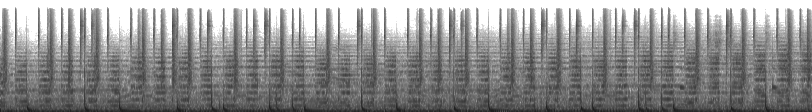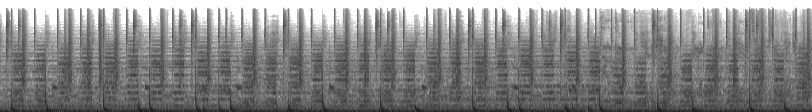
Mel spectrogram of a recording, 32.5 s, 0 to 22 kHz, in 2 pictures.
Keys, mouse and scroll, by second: 0.3-1.5 drag, 2.0-3.1 shift+drag, 3.1 middle click, 3.8 scroll up 2, 4.0-4.5 scroll down 3, 4.3 middle click, 4.7 shift+click, 5.1 click, 5.8 click, 6.8 click, 7.3 click, 7.6 shift+click, 8.1 ctrl+l, 8.6-9.0 scroll up 2, 8.7 middle click, 9.1 middle click, 9.5 Tab, 10.1 ctrl+r, 11.3 ctrl+r, 12.1 g, 12.8 Tab, 13.2 ctrl+s, 13.5 click, 13.6 right click, 14.3 scroll down 7, 14.6-15.8 middle drag, 15.8 click, 16.1 middle click, 16.8-17.1 scroll up 3, 17.1 Tab, 17.3 2, 17.4 middle click, 17.7 3, 17.9 click, 18.3 x, 19.0 click, 19.3 f, 19.9 middle click, 20.2 Tab, 20.5 Tab, 20.7 ctrl+r, 22.6 middle click, 22.8 ctrl+r, 23.8 middle click, 24.2 ctrl+z, 24.3 ctrl+z, 24.8 middle click, 25.1 Tab, 25.4 3, 25.5 click, 25.6 x, 26.0 click, 26.1 f, 26.2 f, 26.5 middle click, 28.8-30.1 drag, 30.3 right click, 30.7-32.4 drag.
